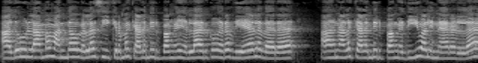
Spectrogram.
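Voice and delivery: ordinary delivery

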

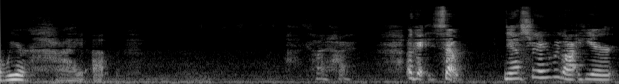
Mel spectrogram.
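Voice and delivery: ordinary talk, nothing marked

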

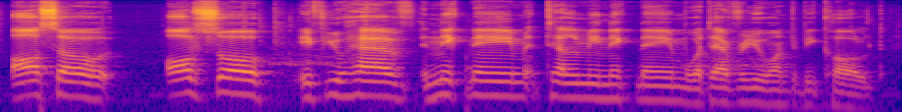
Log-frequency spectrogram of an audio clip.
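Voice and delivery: imitated Russian teacher, starting high and loud; Russian accent. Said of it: "I'll do the accent anyways".

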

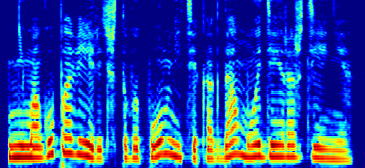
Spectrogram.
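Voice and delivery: ordinary delivery

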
